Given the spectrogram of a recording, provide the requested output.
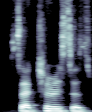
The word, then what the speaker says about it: satyriasis: Satiriasis, which is almost like a I don't even know if I'm saying it correctly.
